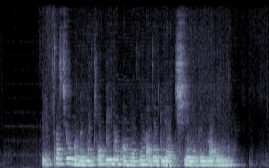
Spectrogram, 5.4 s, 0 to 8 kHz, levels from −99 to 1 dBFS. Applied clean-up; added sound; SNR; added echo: neural separator model SepFormer DNS4.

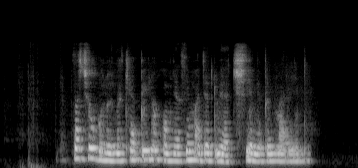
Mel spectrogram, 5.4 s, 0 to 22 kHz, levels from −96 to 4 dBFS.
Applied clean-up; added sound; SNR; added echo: neural mask model DeepFilterNet 3.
